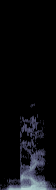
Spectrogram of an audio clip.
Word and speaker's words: blanc: form here okay so here masculine BL don't pronounce the final C and then Blan okay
